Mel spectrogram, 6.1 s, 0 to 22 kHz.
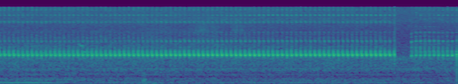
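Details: A Crested Barbet, probably a male but possibly a female, calls on an afternoon drive at Djuma Game Reserve, South Africa, on 23 September 2015, its crest blowing in the wind. It gives a long, fast, even trill at one steady mid pitch, reportedly sustained by circular breathing, broken only by a brief pause near the end.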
